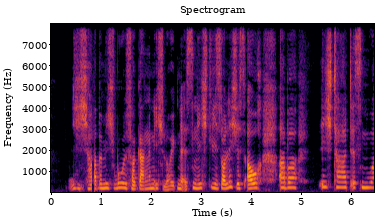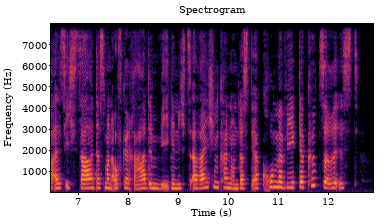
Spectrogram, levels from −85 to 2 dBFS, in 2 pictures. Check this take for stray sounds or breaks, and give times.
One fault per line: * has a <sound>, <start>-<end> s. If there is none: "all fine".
* has a dropout, 0.8-0.9 s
